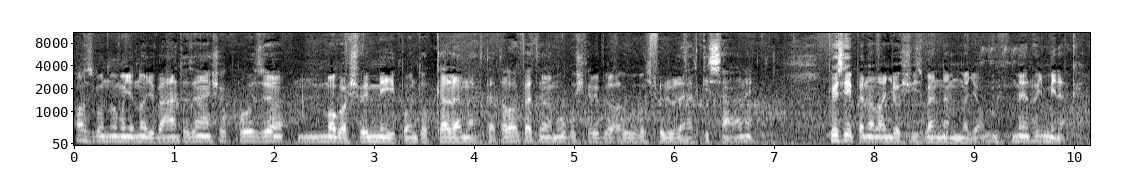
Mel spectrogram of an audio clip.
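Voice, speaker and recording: Amid noticeable background noise and audible room echo, a man talks at a very fast pace with a medium pitch and fairly even intonation. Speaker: martial arts instructor. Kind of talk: casual chat.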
